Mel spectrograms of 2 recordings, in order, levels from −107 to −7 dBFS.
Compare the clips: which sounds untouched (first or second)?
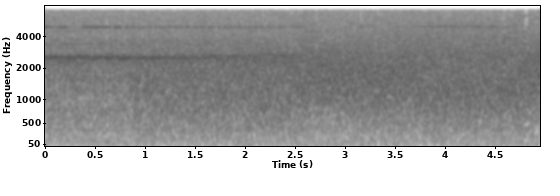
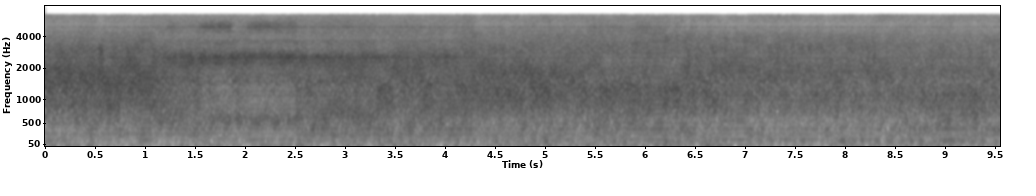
first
